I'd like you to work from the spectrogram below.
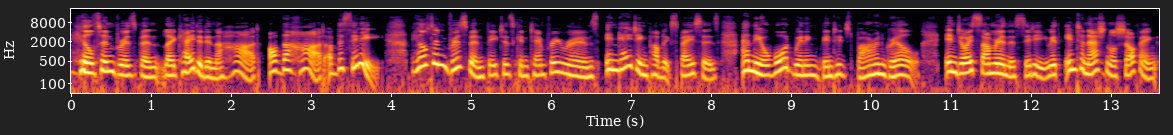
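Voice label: corporativo, English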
